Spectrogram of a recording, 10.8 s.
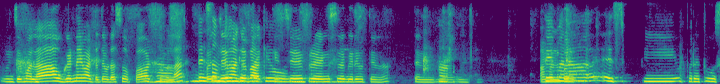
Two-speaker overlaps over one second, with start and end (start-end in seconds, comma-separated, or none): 3.1-5.1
